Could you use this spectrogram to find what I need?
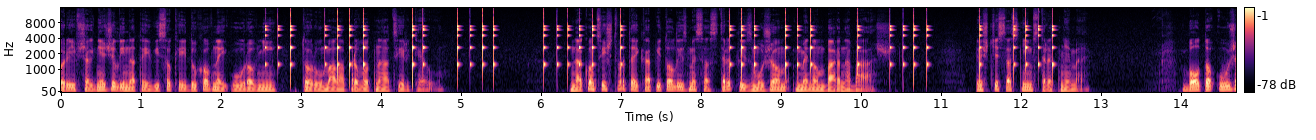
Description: Tap code, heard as taps on glass, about 6 knocks a second, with speech in Slovak. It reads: OIV NDD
